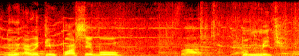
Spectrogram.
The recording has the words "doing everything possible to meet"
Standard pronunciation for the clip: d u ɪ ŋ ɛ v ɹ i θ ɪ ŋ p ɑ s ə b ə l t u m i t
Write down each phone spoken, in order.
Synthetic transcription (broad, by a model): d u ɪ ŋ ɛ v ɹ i t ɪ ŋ p ɑ s ə b ə l t u m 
